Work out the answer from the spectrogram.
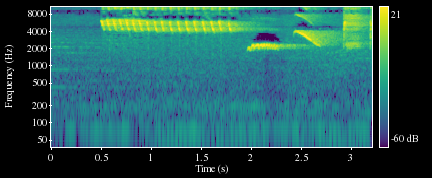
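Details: Murai batu, the white-rumped shama, singing for other birds to copy: a long, high, fast trill fading out, a level whistle, a downslurred note and a final burst, over steady low background rumble.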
